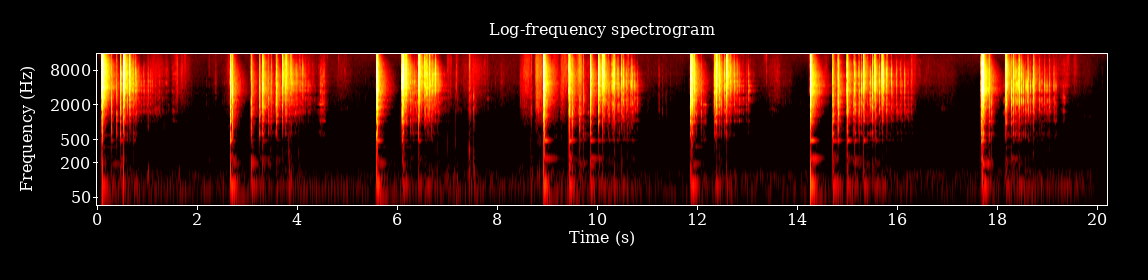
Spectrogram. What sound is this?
Dropping a small tennis racquet on a concrete floor. Other movements of me picking it up too.
racquet, concrete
